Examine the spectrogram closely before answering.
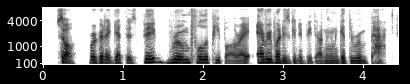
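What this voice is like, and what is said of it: Impression of a pushy condo salesman. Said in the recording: “the guy trying to pump the market ... this is me kind of like, you know, doing a, you know, my impression”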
